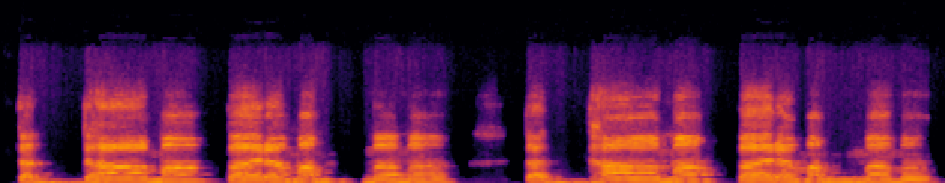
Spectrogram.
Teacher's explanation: ma, both full letters will say mama and not mum.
